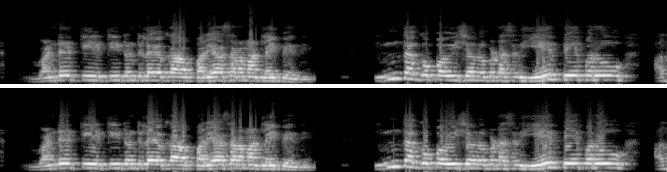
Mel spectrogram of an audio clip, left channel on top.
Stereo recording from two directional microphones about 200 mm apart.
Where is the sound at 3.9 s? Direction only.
5° right (ahead or behind).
